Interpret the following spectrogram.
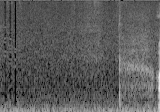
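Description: Faint, steady background noise in a lull with no speech, with a small click about one and a half seconds in. A man's voice starts right at the end.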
